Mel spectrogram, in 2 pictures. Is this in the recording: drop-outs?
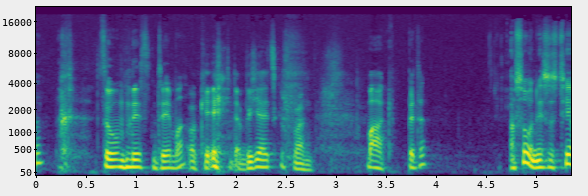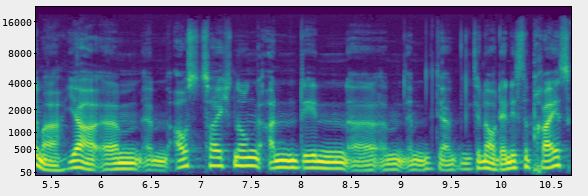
no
